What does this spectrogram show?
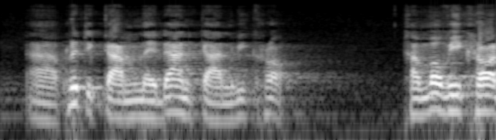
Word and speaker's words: วิเคราะห์: แปลก ๆ กัน นะ ว แหวน สระ อิ สระ เอ ค ควาย ร เรือ อ่า สระ อา สระ อะ แล้ว ก็ หอ หีบ แล้ว ก็ ไม้ กรัน อ่าน ว่า วิเคราะห์ คือ ตัว มัน ออก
